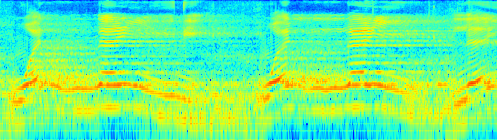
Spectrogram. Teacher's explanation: Wan huruf wa dihimpun ke depan, langsung ditekan pada huruf lam yang bertasydid.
